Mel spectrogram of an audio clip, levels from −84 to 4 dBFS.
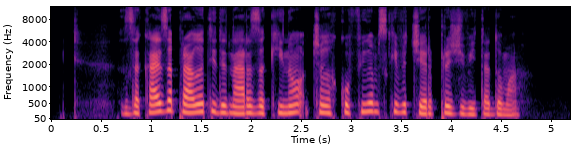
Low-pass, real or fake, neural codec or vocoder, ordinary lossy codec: none; real; none; none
